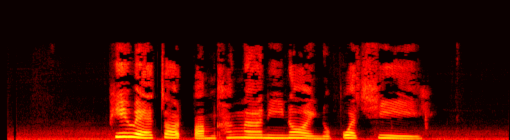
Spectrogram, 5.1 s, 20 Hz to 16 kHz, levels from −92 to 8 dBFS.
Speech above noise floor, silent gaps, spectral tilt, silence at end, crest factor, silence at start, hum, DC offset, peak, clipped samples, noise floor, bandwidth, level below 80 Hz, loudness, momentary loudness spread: 31 dB; none; -3 dB/octave; 0.9 s; 20 dB; 1.1 s; none; under 0.1%; -6 dBFS; under 0.1%; -55 dBFS; 11.5 kHz; -68 dBFS; -25 LUFS; 11 LU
